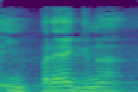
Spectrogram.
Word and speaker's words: impregna: A sílaba tônica é essa vogal com o G mudo aí, tá? Então, é indigna, impregna e repugna, certo?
